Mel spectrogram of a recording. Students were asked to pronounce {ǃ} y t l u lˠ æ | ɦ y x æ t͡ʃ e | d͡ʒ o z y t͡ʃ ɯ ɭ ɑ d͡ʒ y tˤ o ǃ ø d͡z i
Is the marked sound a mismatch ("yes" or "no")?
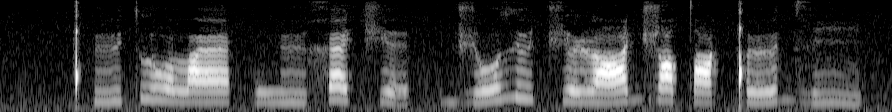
yes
